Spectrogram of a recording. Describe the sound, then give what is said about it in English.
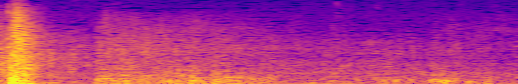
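A sharp crack of thunder as a storm approaches, bursting out, then rolling into a deep, uneven rumble that swells and fades over a couple of seconds, with no rain falling yet, before a downpour. “I think it's going to start pouring any time now.”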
